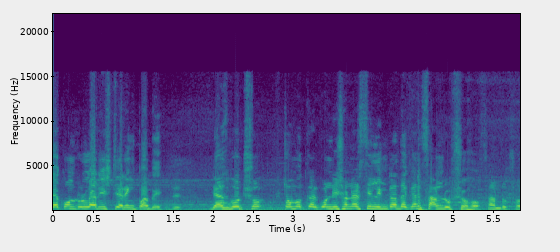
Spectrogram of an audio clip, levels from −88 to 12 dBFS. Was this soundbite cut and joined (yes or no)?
no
